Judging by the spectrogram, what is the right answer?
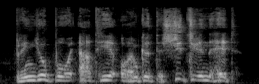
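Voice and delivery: put-on South African-accented voice. Speaker quotes a line from the film District 9, in a South African accent. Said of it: "That's District 9... South Africa".

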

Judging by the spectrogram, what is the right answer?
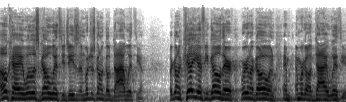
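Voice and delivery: loud, sarcastic grumbling.

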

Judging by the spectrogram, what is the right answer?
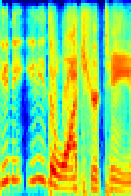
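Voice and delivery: ordinary talk, nothing marked

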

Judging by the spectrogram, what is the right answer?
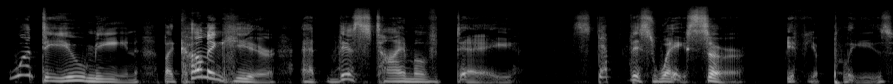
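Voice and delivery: low, quiet, gruff growling voice. Reading the story, a man at his stool speaks up: growling voice. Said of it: "he growled most convincingly".

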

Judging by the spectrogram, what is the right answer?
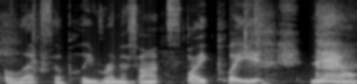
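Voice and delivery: quiet, hushed half-whisper. Retelling asking Alexa to play the album late at night: imitating own half-whisper. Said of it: "I had to whisper that".

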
